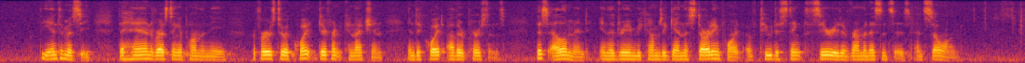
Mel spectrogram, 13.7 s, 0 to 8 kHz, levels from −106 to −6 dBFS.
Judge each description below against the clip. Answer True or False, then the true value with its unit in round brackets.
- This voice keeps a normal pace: True (165 wpm)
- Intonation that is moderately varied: False (1.8 semitones)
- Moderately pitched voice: False (125 Hz)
